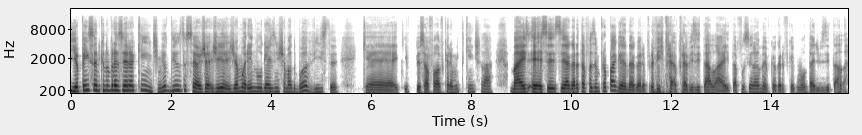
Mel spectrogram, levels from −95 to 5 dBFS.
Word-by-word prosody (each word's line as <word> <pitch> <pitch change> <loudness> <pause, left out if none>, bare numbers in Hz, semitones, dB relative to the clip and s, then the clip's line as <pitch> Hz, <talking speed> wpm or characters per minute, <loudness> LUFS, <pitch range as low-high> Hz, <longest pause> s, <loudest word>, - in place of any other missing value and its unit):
e 185 - +3
eu 185 - +9
pensando 230 +2 +3
que 230 - -2
no 225 - 0
Brasil 225 0 +6
era 220 0 +5
quente, 215 -7 -6
meu 195 +7 0
Deus 215 +2 -2
do 225 0 -6
céu, 175 -9 +4
já 155 0 +2
já 165 -1 +3
já 160 +2 +1
morei 170 -1 +2
num 175 0 -3
lugarzinho 170 -1 0
chamado 160 -3 -4
Boa 175 +9 0
Vista, 145 -6 -7 0.5
que 140 - -10
é 115 -2 -1
que 130 - -12
o - - -21
pessoal 135 0 -1
falava 130 0 -2
que - - -22
era 145 -3 -1
muito 145 +3 -12
quente 155 -1 -11
lá, 140 -1 -6 0.3
mas, 145 +2 +5
eh, 150 -1 +8
você 155 +2 +2
você 155 +1 +2
agora 155 +1 +3
tá 175 0 -1
fazendo 175 0 -3
propaganda 175 - +1
agora 115 -1 -1
para 130 +3 -4
mim 145 +1 -2
pra 120 - -3
pra 115 - -2
visitar 120 +2 -3
lá 110 -5 -2
e 110 - -3
tá 115 +1 -6
funcionando 150 +5 -6
mesmo, 135 -6 -4
porque 115 - -9
agora 110 0 -3
eu 105 - -26
fiquei 110 0 -9
com 120 - -13
vontade 115 -2 -3
de - - -10
visitar 110 +1 -8
lá. - - -16
150 Hz, 230 wpm, -20 LUFS, 125-175 Hz, 0.5 s, eu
